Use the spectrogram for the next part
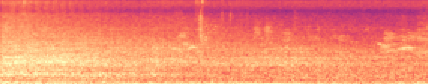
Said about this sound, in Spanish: Espero que no se escuchen mucho los coches.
